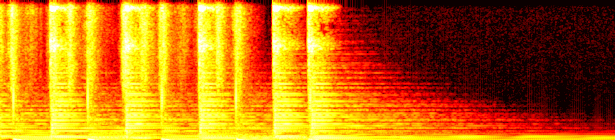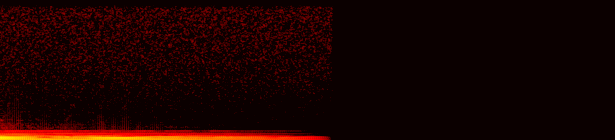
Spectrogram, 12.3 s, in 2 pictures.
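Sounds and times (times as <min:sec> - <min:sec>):
very slow banjo backing track in the key of G: 0:00.0 - 0:03.6.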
